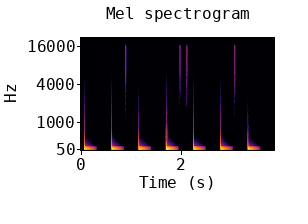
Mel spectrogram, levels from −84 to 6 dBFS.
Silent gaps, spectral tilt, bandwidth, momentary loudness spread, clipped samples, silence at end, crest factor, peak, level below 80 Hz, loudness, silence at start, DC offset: 0.31-0.60 s, 0.92-1.15 s, 1.40-1.69 s, 2.01-2.24 s, 2.49-2.79 s, 3.10-3.33 s; -9.5 dB/octave; 1.2 kHz; 14 LU; under 0.1%; 0.35 s; 16 dB; 0 dBFS; -18 dBFS; -20 LUFS; 0.05 s; under 0.1%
